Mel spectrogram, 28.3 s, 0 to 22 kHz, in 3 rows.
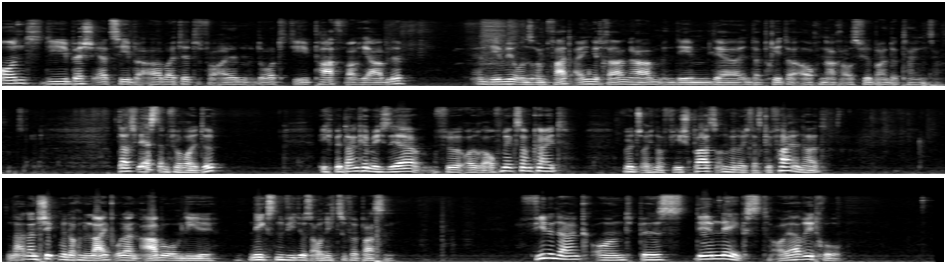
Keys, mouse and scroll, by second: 26.1 middle click.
